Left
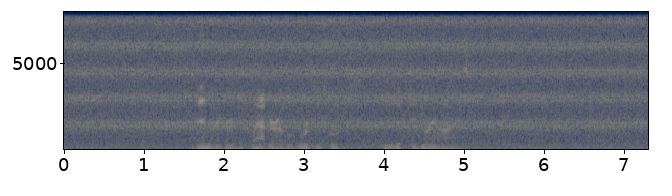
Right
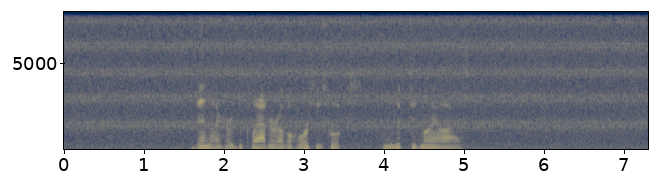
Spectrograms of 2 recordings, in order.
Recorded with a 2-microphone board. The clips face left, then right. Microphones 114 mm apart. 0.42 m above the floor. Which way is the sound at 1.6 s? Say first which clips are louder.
Right 13 dB; 70° right (ahead or behind).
